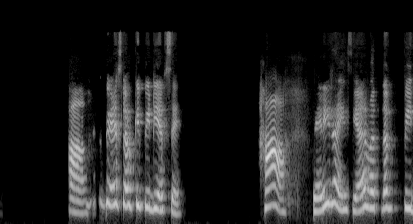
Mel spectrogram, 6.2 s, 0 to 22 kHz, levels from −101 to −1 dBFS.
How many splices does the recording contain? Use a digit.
0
